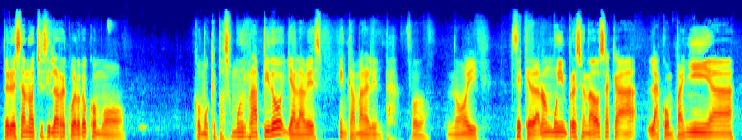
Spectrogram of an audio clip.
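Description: A middle-aged man from Monterrey with a northern Mexican accent, telling stories in a casual interview, animated and often repeating words while he finds them. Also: fairly low pitch, normal speed, no room sound. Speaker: actor and guest.

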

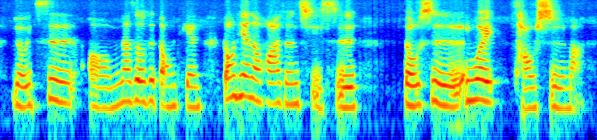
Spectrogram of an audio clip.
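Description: A woman, being interviewed and telling lively stories about her work. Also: fairly high pitch, vocal fry, no echo. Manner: lively anecdotal storytelling, acts out quotes. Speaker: interviewee, peanut business owner. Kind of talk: interview storytelling. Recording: dull lo-fi dry recording.

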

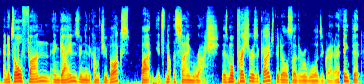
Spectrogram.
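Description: A man co-hosting a comedy sports podcast, reading listener questions with wry, deadpan asides. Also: on the low side, fairly quick, hardly any pauses, dry recording, studio quality. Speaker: podcast co-host. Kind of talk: casual comedy chat.

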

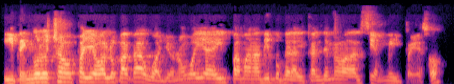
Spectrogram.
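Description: A man's voice: on the high side, very fast, highs cut off. A man with a Puerto Rican accent co-hosting a podcast, arguing his points animatedly and cursing often. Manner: animated arguing, frequent swearing. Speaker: podcast co-host. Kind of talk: casual podcast chat.

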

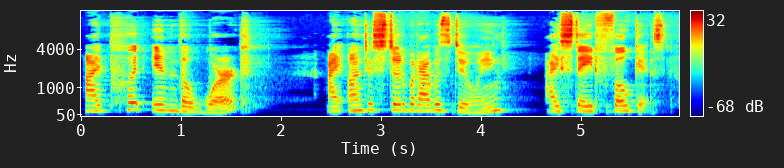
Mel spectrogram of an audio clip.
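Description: A woman with a lowish voice recounts her business wins with emphatic, rhythmic repetition. She builds her points in short punchy sentences and acts out her own surprised reactions. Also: expressive, takes it slowly. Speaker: podcast guest, business owner. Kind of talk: animated storytelling in conversation.

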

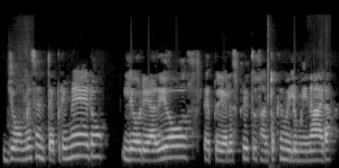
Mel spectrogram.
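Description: A woman's voice: mid-range voice, fairly even intonation, moderate pace, warm tone. A woman guest in an interview, telling a personal story in an earnest, heartfelt way. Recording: slightly dull lo-fi sound.

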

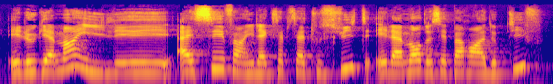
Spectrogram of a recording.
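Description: A woman co-hosting a casual film podcast, chatty and animated. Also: medium pitch, fast talker. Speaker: podcast co-host.

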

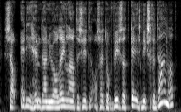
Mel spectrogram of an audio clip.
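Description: A man narrating a children's story as an expressive, lively audiobook reading. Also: on the high side, fast talker.

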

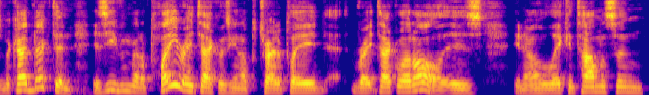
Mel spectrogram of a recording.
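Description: A man co-hosting a sports podcast, talking casually and opinionatedly, firing off rhetorical questions. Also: fairly high pitch. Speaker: podcast co-host.

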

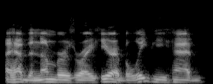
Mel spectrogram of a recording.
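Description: A man's voice: lowish voice, fairly even intonation, fast, a bit bright, dry recording. A man hosting an interview, earnestly asking long, wordy questions. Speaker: interviewer, host. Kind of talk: podcast interview.

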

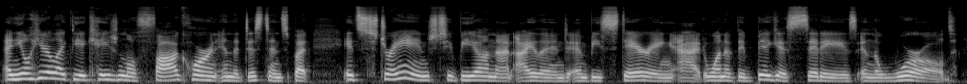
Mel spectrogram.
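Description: A woman's voice: on the low side, moderate pace, hardly any pauses, no room sound. A woman hosting a casual podcast chat, reflective and conversational, musing as she talks.

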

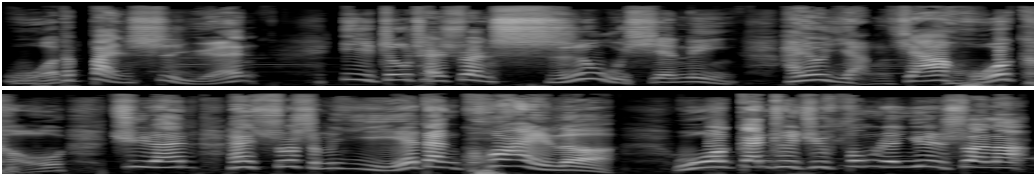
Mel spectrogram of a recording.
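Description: A man voicing a bitter, miserly old man who snaps out his lines in a high, loud voice. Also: very animated, measured pace, dry recording, heavily acted. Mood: scornful. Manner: snapping, high-pitched shouts.

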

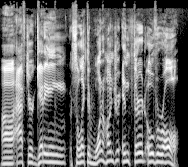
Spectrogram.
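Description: A man's voice: a little high, a little slow, a little mellow, no echo, clean studio sound. A man co-hosting a sports podcast, loose and jokey, often trailing off mid-thought. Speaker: podcast co-host. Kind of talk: casual sports talk.

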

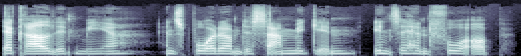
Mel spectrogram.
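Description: A woman reading a first-person novel aloud in a measured, unhurried way, then talking about the book. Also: fairly low pitch, level tone, vocal fry, fairly bright tone, no echo, clean studio sound. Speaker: reader and book discussant.

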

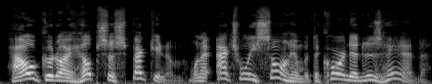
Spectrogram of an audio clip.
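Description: A man's voice: sits high, big pitch swings, fairly quick, fairly bright tone, no room sound, studio quality, exaggerated voice. Man acting a stern, indignant older banker. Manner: emphatic, indignant, formal. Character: stern, impatient older banker, an aggrieved father.

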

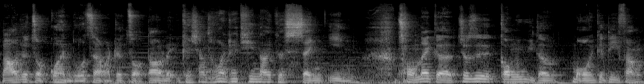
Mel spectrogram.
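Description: A man, co-hosting a podcast and telling stories in a casual, animated way. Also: on the low side, fast. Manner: animated, acts out the characters in his stories. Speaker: podcast co-host. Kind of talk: casual storytelling chat.

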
